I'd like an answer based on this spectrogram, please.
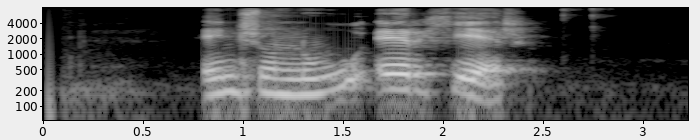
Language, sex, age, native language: Icelandic, female, 60-69, Icelandic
